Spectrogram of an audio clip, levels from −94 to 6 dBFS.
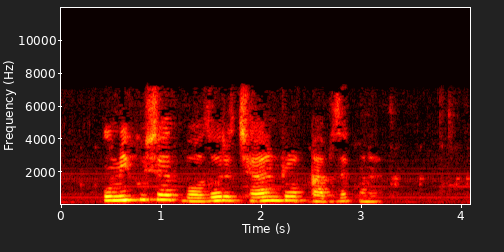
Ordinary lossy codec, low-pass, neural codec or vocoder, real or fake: MP3, 48 kbps; 7.2 kHz; none; real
